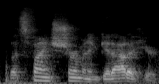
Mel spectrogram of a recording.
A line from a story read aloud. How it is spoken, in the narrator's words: Charlie replied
